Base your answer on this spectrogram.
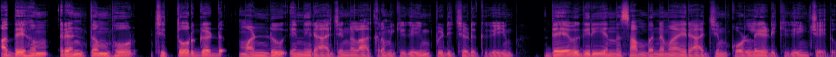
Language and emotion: Malayalam, neutral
